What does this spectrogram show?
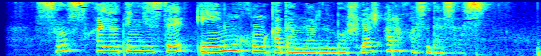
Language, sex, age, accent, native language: Uzbek, female, 25-34, Toshkent shahri, Uzbek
